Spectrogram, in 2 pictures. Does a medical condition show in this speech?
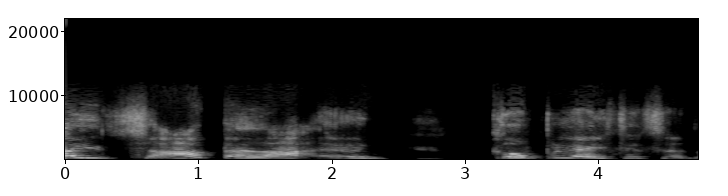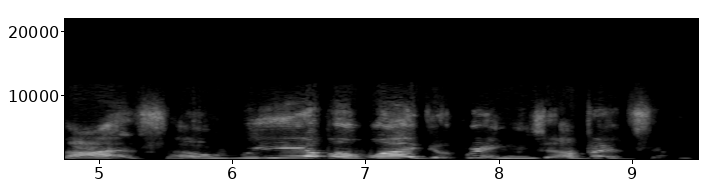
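Yes: speech and mobility impairment.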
